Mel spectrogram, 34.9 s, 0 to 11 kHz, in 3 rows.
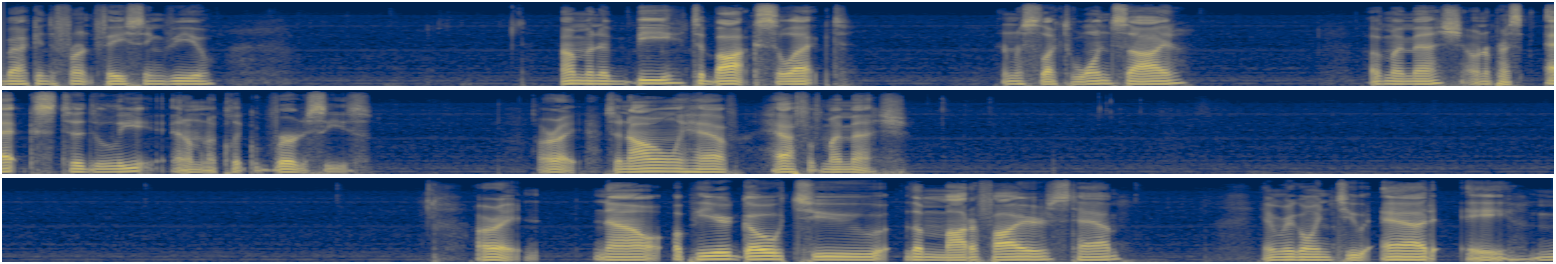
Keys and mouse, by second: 4.7 b, 10.6 x, 18.8 KP_1, 24.5-26.3 drag, 31.5-34.5 drag.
